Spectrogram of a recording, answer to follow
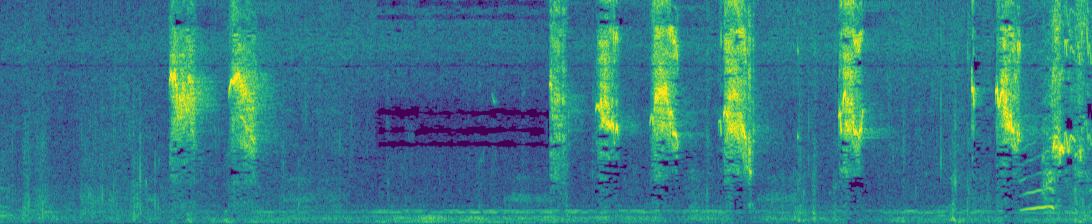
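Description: Newborn macaque squealing: a series of short, very shrill cries, two about two seconds in, then a quick run of about five more through the second half.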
